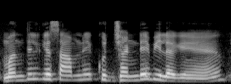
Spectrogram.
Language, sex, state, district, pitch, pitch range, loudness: Hindi, male, Arunachal Pradesh, Lower Dibang Valley, 210 Hz, 180-235 Hz, -16 LUFS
